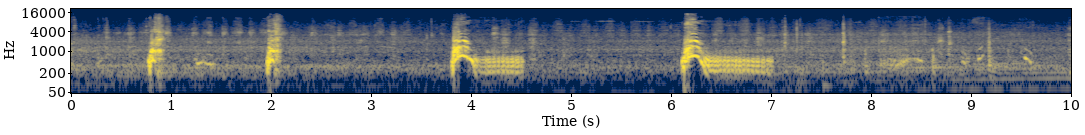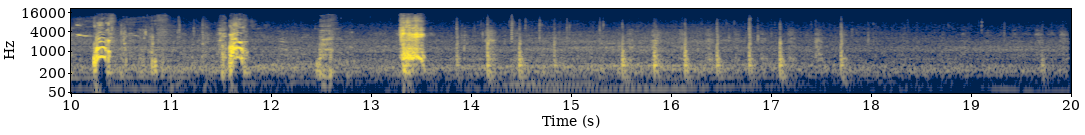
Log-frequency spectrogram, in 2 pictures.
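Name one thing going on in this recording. Cars drive past at a low speed nearby.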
